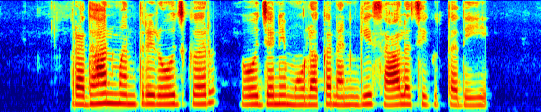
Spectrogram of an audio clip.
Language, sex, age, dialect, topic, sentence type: Kannada, female, 25-30, Coastal/Dakshin, banking, question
